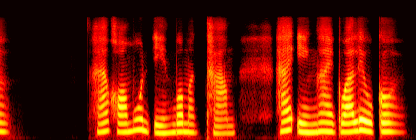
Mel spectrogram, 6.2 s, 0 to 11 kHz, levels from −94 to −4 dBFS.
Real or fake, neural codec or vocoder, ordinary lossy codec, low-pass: fake; codec, 16 kHz, about 1 kbps, DyCAST, with the encoder's durations; none; 7.2 kHz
